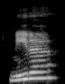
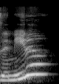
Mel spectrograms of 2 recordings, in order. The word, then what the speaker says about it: Anita: i saying it right nita is anita i'm sorry i don't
